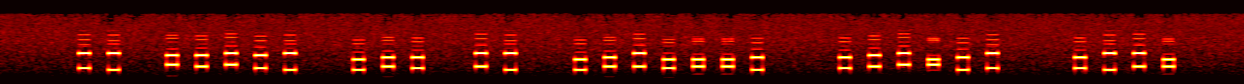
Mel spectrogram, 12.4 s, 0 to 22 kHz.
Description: DTMF, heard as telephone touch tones, dialled by machine, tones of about 110 ms. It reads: BA #9D6A 185 CA 18C4772 59D*2B 5AC7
